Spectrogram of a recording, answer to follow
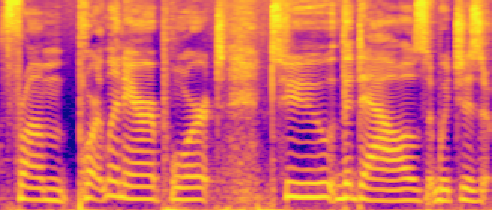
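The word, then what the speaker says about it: Dalles: Trail ends at the DS which is d a l l s like Dallas but they don't pronounce the e for some reason well sometimes you don't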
